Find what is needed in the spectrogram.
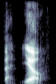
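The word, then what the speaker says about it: Batlló: that's what it looks like uh but it pronounced Ben yo and this is actually a place that you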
